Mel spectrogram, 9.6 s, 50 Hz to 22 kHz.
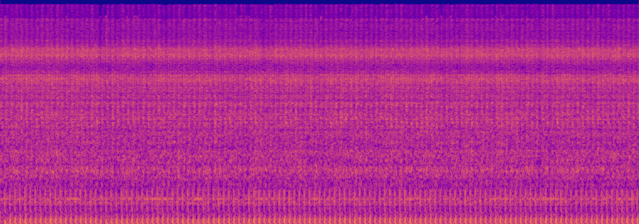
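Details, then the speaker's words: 1973 Gravely C8 walk-behind tractor, single-cylinder, first run after magneto removed and points cleaned and gapped and the gushing carburetor swapped: steady, even beat near fast idle, no misses, oil pressure up; runs pretty good, final adjustments pending, air cleaner still off. "okay so not bad it's pretty good i'll make some final adjustments"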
